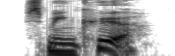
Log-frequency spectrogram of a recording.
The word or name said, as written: sminkør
